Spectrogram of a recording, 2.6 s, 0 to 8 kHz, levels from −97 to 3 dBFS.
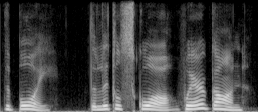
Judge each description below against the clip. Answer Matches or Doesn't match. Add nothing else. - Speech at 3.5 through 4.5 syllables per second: Matches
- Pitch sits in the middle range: Doesn't match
